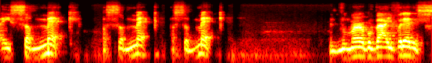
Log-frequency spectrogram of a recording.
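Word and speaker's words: ס: in Sun and it's called a SE ACH a sech numerical value for that is 60 60 all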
